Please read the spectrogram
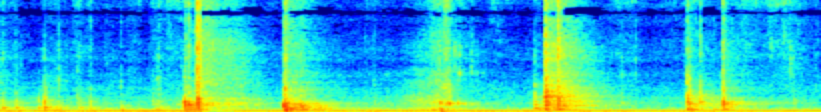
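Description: Small cardboard gift boxes being opened by gloved hands: lids lifted off and boxes set down on a countertop, giving about five sharp taps and knocks with light rustling between them.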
